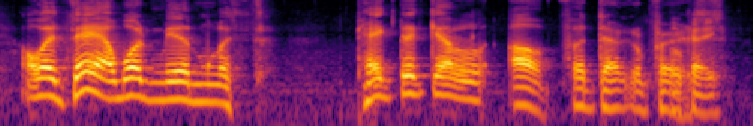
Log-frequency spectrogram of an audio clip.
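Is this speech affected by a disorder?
Yes: Friedreich's ataxia.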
